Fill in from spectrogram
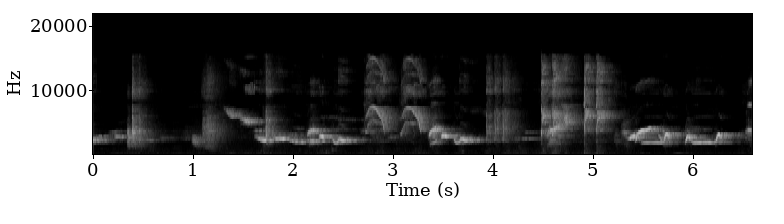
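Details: Brown-chested jungle flycatcher song used as a tutor and trigger recording for young or stressed caged birds: rich whistled phrases with quick slurred notes, rising and falling sweeps, and short buzzy bursts in varied sequence.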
